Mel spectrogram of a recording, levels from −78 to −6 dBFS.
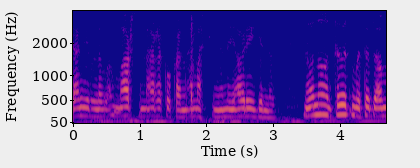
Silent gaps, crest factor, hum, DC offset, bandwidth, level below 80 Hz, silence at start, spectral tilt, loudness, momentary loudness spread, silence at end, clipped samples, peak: none; 16 dB; none; under 0.1%; 4 kHz; -60 dBFS; 0 s; -7 dB/octave; -42 LUFS; 9 LU; 0 s; under 0.1%; -24 dBFS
